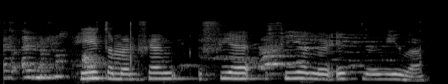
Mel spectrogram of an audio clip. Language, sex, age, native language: Icelandic, female, 9, Icelandic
